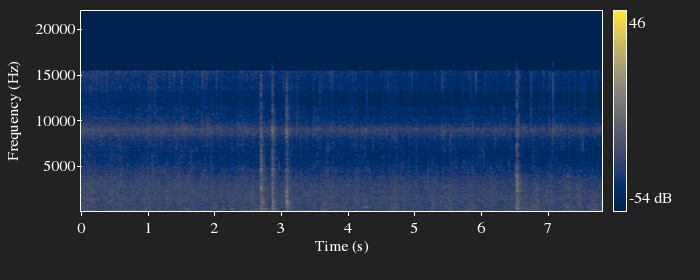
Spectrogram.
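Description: Onion, garlic and tomato sizzling in oil in an aluminium wok, a steady hiss blended with heavy rain. A few sharp clicks come about three seconds in and once more near the end.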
